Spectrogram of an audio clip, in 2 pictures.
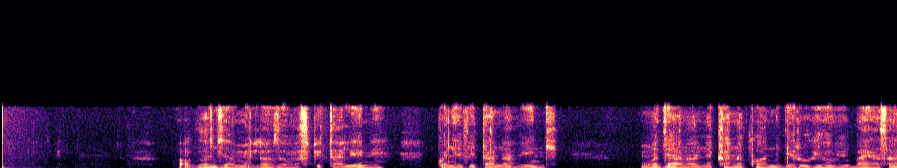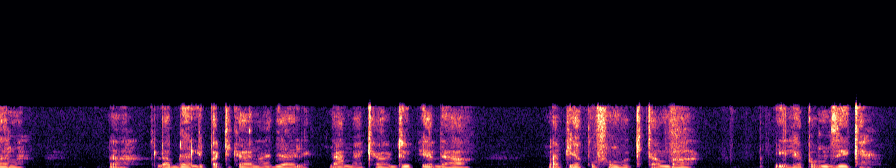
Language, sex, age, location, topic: Swahili, male, 25-35, Kisumu, health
